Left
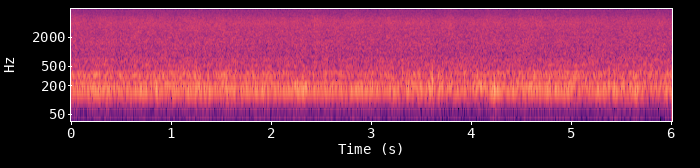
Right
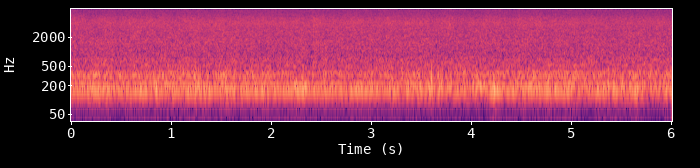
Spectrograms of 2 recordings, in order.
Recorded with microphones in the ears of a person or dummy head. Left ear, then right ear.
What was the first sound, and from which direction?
Only background noise.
